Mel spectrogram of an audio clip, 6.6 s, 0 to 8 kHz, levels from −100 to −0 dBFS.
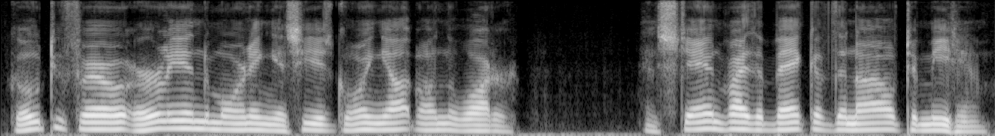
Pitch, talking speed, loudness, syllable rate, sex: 140 Hz, 235 wpm, -14 LUFS, 5.2 syllables/s, male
